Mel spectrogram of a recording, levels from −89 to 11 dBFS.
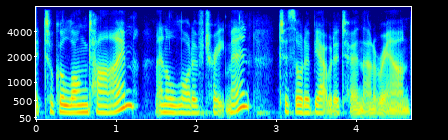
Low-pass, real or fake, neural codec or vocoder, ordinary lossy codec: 7.2 kHz; real; none; MP3, 64 kbps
